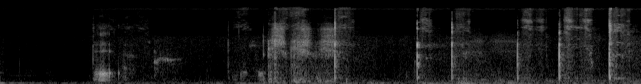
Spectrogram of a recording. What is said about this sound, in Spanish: Bueno, pero hay que escribir. ¿Escribir dónde? ¿Y con qué? En la pizarra.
